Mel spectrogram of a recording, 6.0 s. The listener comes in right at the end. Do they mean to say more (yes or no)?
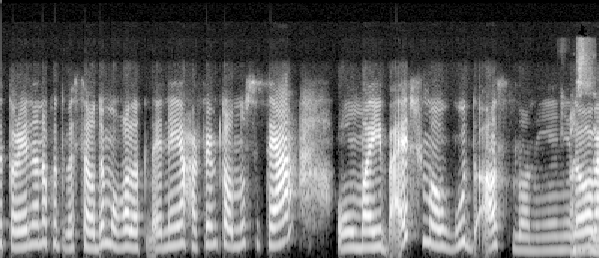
yes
